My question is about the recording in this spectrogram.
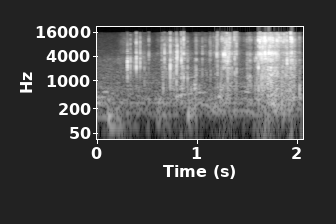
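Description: Foil wrapper of a Panini Contenders Draft Picks trading-card pack crinkling and crackling in the hands, in a run of irregular bursts that grows loudest near the end.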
